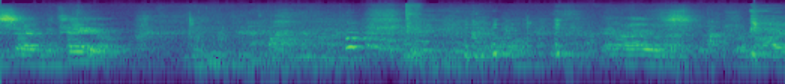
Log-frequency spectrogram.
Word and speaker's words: San Mateo: happy to have you it's not sign video it's San Mateo and I was when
